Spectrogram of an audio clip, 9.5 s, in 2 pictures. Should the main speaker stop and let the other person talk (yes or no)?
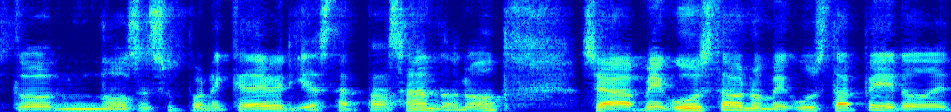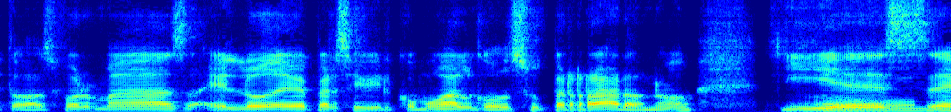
no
